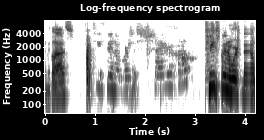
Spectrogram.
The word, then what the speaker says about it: Worcestershire: of things, but Worcestershire, typically you don't pronounce the "shire" at the end of it. So it's like Worcestershire sauce.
